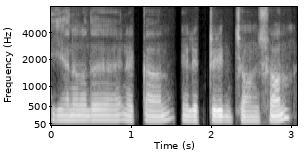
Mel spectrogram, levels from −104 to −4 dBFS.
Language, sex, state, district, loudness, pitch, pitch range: Chakma, male, Tripura, Unakoti, -18 LUFS, 130 Hz, 125-135 Hz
